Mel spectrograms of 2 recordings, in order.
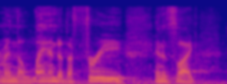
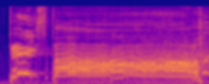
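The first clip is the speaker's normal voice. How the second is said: a huge drawn-out yell, much higher and louder; yelling baseball; 14 dB louder, much slower than usual. Retold or imitated. Dad yelling as fighter jets fly over the stadium, overjoyed. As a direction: roar it out in a joyous burst. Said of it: "I just yelled".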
